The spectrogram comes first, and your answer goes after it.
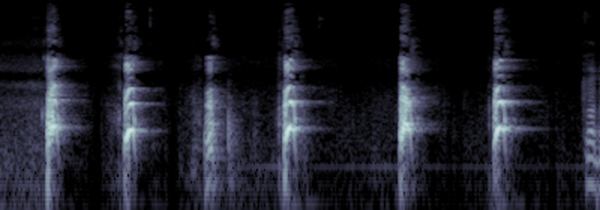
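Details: A female Siberian Husky gives six short, clipped, evenly spaced barks, counting to six on command as a trick.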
